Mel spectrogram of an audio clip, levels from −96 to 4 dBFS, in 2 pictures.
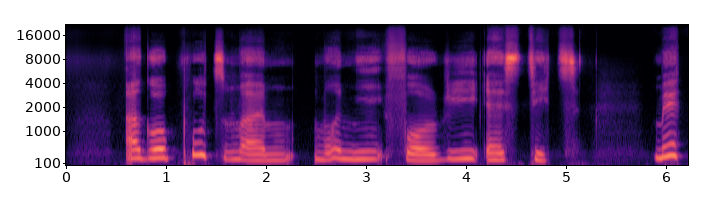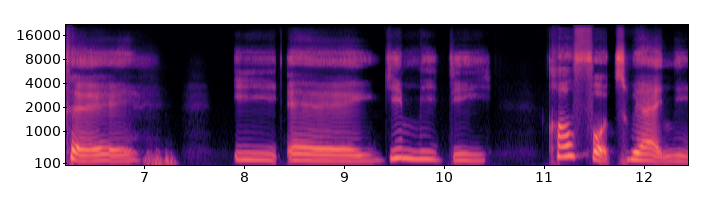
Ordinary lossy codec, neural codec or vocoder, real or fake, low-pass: none; autoencoder, 48 kHz, 32 numbers a frame, DAC-VAE, trained on Japanese speech; fake; none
